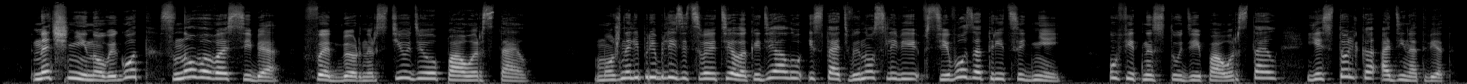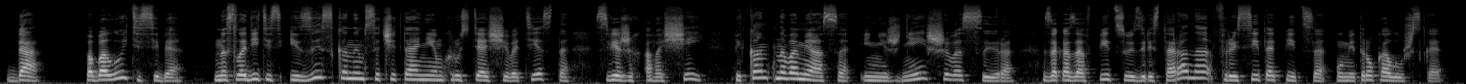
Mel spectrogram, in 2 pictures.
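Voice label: Russian Russia female sales; russian voice over talent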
